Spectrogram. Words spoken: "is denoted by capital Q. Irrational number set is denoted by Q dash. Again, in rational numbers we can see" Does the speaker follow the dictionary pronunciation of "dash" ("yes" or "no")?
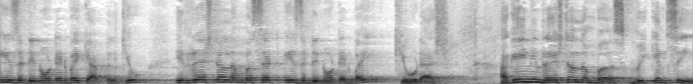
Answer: yes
